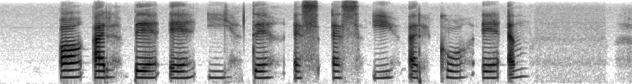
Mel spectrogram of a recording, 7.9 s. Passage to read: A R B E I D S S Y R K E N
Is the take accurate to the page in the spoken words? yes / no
yes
